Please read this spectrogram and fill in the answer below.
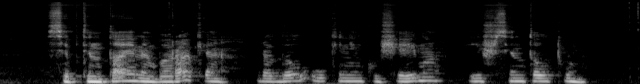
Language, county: Lithuanian, Klaipėda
